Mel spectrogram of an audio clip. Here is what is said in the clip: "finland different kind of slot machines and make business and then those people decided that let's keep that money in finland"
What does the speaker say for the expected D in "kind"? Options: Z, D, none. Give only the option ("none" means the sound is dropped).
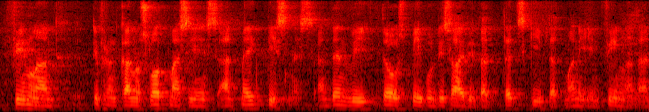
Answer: none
